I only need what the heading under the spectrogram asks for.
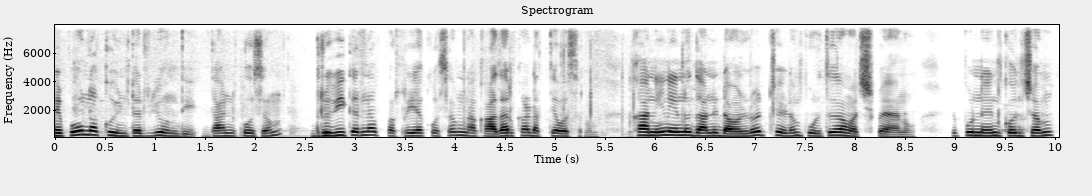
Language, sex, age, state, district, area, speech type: Telugu, female, 18-30, Telangana, Hyderabad, urban, spontaneous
